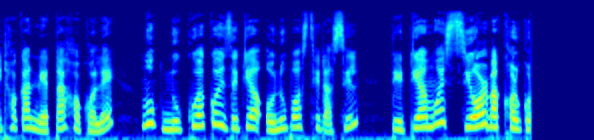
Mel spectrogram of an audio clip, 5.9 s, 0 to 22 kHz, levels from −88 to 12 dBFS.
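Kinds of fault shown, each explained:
Cut-off end: the speech stops dead at 5.30 s, mid-sound, with no natural tail or decay. What you're hearing is the last stretch of audio simply never making it out. The final buffers weren't written or played, so the signal drops straight to digital silence. That silence then runs for about the last 0.64 s of the clip, which makes the ending feel chopped rather than finished.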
